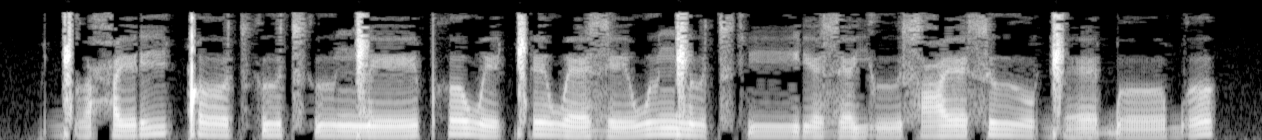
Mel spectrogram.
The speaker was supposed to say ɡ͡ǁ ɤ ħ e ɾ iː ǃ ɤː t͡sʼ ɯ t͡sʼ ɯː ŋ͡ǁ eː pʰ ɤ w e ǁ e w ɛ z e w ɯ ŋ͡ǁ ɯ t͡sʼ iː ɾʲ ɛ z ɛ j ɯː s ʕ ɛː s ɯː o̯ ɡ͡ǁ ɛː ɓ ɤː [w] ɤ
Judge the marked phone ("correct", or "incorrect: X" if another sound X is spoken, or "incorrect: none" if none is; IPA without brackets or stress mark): incorrect: b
